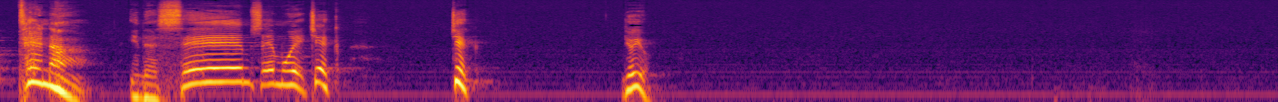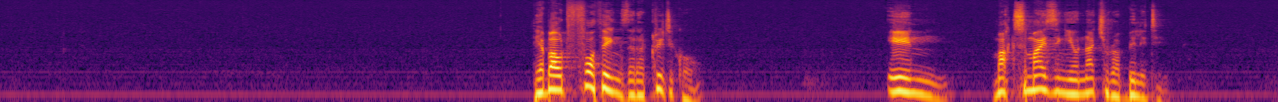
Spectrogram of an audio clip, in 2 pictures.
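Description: A man speaks into a microphone with long pauses, heard over loudspeakers.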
